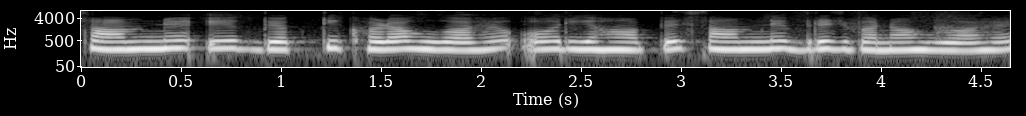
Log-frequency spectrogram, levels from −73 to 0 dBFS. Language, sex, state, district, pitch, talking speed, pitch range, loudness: Hindi, female, Bihar, East Champaran, 235 Hz, 180 wpm, 230-245 Hz, -14 LUFS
